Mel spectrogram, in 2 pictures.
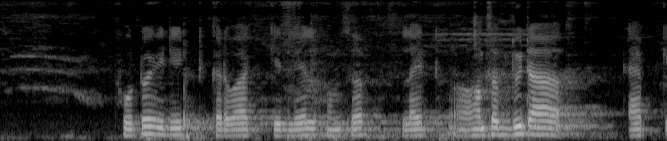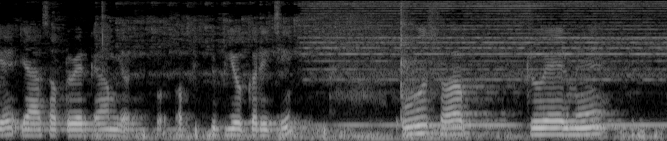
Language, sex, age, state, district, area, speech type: Maithili, male, 18-30, Bihar, Araria, rural, spontaneous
